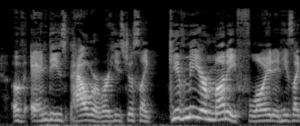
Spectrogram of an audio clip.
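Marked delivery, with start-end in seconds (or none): 2.3-3.7 mock sinister, menacing tone. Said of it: "a sinister moment of".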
